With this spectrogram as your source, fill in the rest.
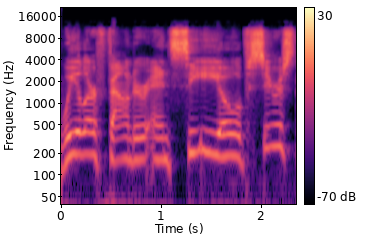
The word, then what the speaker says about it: Cirrus: That was Morgan Wheeler, founder and CEO of Cirrus 9 Candy, explaining why she makes salted butter cotton candy. By the way, cirrus is spelled C-I-R-R-U-S, like the cirrus clouds, hence the cloud-shaped cotton candy.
